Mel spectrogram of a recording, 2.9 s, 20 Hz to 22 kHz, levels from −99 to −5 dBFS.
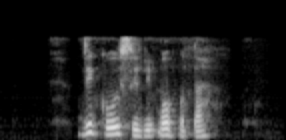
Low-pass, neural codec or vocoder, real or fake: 7.2 kHz; codec, 16 kHz, 8 kbps, FunCodec, trained on Chinese and English, 25 frames a second; fake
